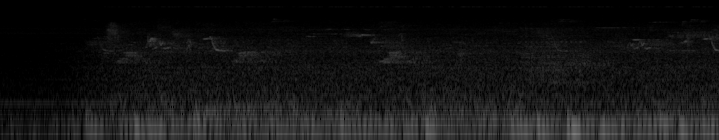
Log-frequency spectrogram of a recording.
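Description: Faint bird chirps and calls, short notes sliding up and down in pitch, starting about a second in, over a low rumble.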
